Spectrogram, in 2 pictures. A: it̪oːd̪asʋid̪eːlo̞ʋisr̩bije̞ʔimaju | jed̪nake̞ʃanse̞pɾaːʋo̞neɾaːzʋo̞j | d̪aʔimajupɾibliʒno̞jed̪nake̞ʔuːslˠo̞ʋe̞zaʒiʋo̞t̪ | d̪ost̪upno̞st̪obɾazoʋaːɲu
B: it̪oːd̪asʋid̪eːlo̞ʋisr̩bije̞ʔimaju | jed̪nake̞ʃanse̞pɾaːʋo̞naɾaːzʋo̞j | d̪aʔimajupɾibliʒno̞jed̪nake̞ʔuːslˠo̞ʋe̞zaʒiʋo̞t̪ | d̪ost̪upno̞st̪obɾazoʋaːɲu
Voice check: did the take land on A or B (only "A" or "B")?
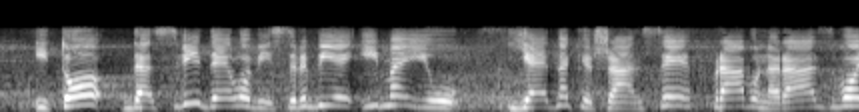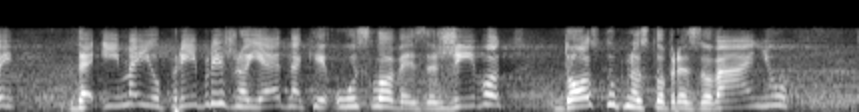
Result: B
